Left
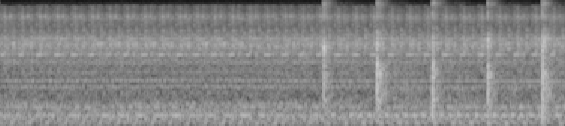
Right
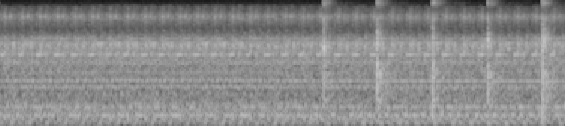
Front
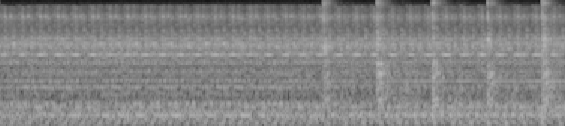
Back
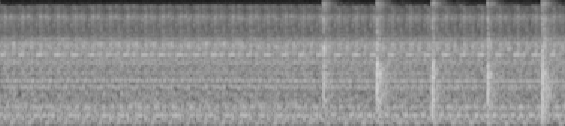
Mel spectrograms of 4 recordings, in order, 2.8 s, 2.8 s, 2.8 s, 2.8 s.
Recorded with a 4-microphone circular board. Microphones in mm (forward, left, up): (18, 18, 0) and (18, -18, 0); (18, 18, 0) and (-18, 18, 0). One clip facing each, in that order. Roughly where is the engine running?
Behind right.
